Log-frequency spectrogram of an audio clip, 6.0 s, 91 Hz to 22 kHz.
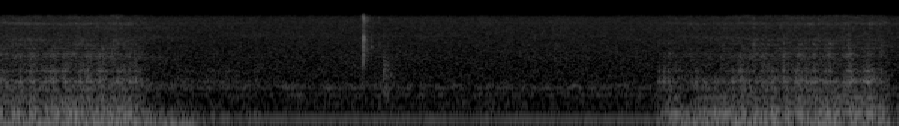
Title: Listening to Snoring while in Kenora March 2010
